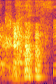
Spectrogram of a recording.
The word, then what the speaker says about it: Theranos: This sounds like some Theranos. Is that how you pronounce it? – Theranos.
